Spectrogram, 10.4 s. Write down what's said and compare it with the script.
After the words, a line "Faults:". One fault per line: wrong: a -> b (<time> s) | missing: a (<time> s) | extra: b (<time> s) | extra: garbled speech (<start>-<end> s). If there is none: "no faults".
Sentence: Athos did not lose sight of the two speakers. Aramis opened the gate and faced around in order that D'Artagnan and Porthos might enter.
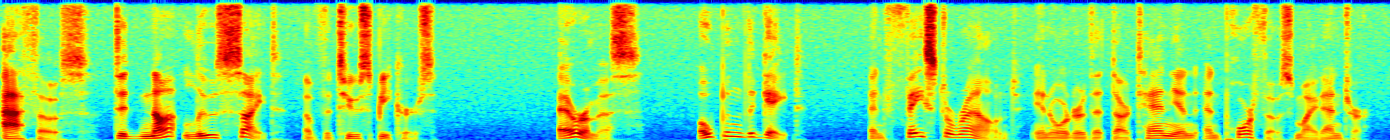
Athos did not lose sight of the two speakers. Aramis opened the gate and faced around in order that D'Artagnan and Porthos might enter.
Faults:
no faults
